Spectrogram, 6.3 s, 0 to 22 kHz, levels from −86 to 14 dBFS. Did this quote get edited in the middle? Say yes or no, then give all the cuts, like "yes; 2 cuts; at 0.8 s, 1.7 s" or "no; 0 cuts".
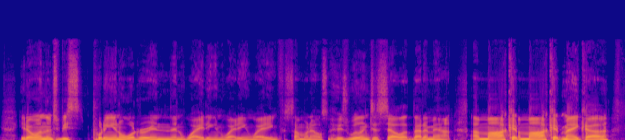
yes; 2 cuts; at 4.7 s, 5.2 s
